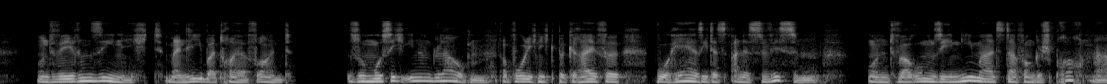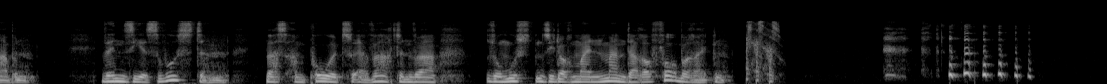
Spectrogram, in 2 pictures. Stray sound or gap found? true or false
true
